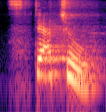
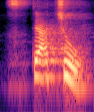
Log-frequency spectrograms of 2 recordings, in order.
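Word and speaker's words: statue: ইউ এটা হবে সু টি ইউ থেকে চু উচ্চারণ হয় অনেক সময় এটা আমরা দেখতে পাই যেমন আমরা দেখতে পাই এস টি এ টি ইউ স্ট্যাচু এস টি এ টি ইউ স্ট্যাচু পড়তে দেখলেন তো স্ট্যাচু এভাবে আমরা ইংরেজিতে অনেক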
